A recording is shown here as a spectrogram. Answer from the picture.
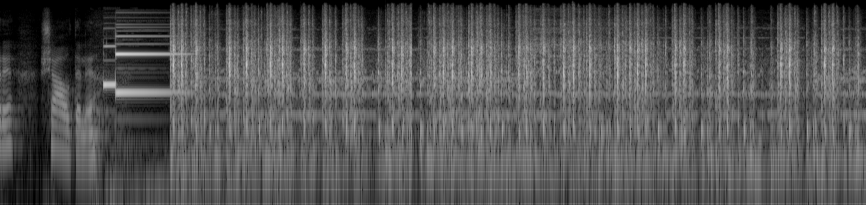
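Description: A short bell-like chime about a second and a half in, then a typewriter sound effect: rapid, even key clicks, several a second, going on steadily.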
